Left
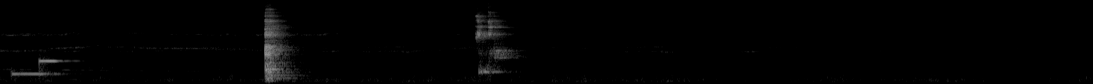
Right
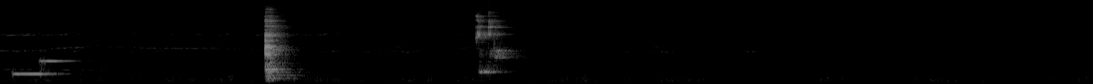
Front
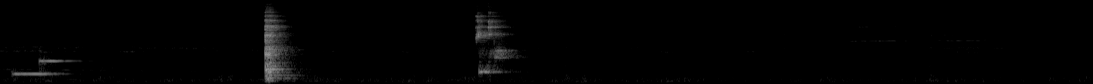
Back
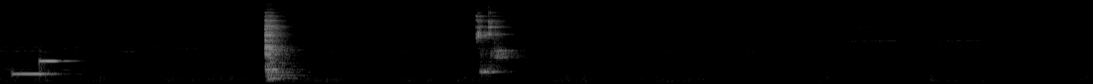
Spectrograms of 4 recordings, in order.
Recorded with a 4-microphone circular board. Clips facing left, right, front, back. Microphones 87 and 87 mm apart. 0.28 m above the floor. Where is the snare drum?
25° left, 0.6 m.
